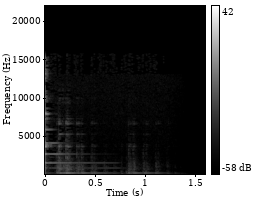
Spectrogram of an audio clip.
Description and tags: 32 vase ping wobble
taken from a random sampled tour of my kitchen with a microphone.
